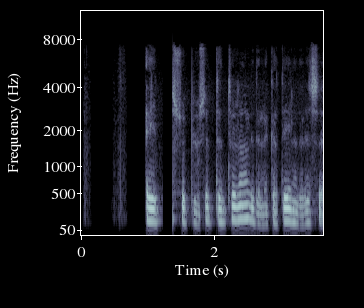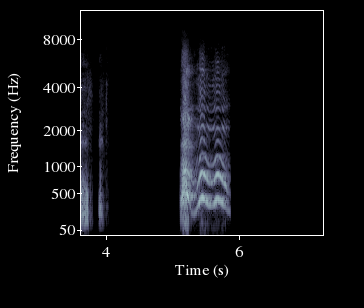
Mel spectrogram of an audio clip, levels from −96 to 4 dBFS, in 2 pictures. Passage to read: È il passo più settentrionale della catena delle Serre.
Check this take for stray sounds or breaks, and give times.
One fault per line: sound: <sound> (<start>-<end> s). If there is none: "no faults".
sound: dropout (1.2-1.4 s)
sound: bark (5.1-5.9 s)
